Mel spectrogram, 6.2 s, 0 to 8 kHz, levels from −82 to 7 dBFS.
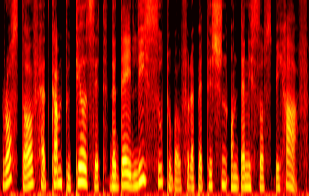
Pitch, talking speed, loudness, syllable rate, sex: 175 Hz, 145 wpm, -20 LUFS, 4.0 syllables/s, female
